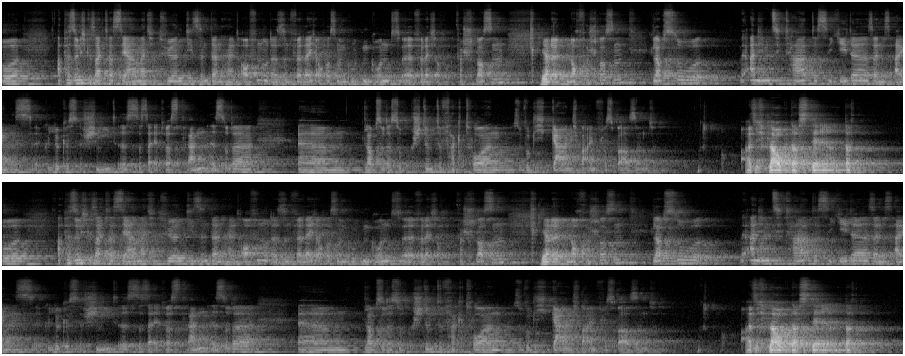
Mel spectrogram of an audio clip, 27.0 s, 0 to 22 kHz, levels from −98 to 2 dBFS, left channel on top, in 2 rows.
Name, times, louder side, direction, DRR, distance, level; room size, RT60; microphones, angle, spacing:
voice 1, 0.0-10.5 11.1-23.3, left 2 dB, 45° left, 2 dB, 2.6 m, -39 dB
voice 2, 24.7-26.3, left 2 dB, 65° left, 3 dB, 1.3 m, -25 dB
23.0 x 13.0 x 9.2 m, 2.2 s
head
